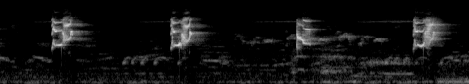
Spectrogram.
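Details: Long-tailed shrike, played as a lure to spur reluctant birds to sing, giving four rasping, scratchy notes spaced a little over a second apart, with faint background chirping.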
